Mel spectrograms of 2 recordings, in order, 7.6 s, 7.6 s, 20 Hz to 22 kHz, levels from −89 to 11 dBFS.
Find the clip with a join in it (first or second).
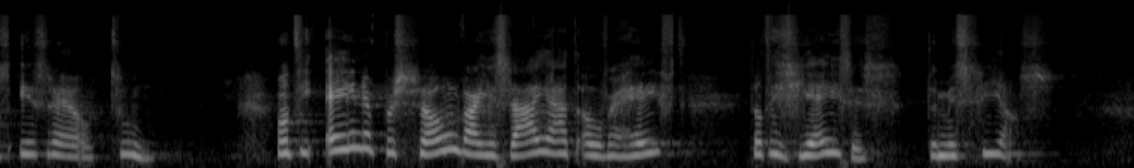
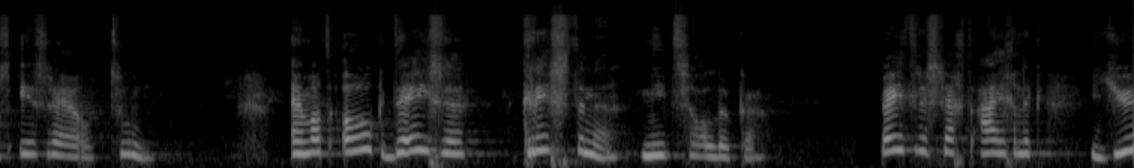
second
